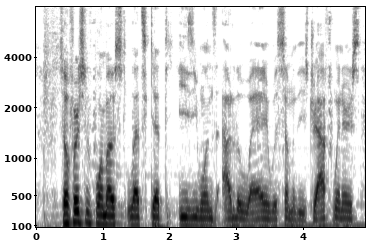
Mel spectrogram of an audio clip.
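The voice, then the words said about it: Sick, slightly rough voice. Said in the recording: “If I sound a little bit under the weather, it's because I am ... My voice is a little messed up, and I might be coughing a little bit”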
